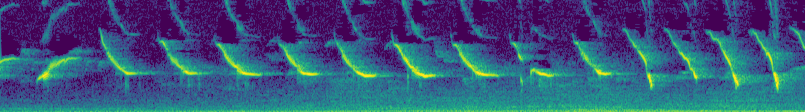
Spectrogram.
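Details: Canary repeating loud descending whistled sweeps about four per second, steadily and clearly.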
